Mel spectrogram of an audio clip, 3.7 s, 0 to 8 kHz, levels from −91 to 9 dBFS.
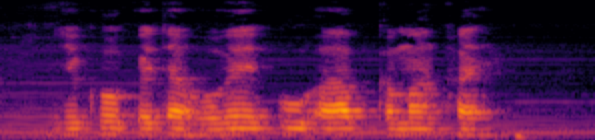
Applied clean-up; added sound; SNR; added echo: none; Bowed string instrument; 19 dB; reverberation time 0.3 s.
